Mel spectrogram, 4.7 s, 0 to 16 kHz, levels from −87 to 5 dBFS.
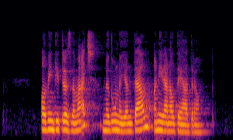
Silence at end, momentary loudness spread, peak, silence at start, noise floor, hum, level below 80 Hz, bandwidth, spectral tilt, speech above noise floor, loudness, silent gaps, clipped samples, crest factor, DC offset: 0.55 s; 9 LU; -2 dBFS; 0.85 s; -70 dBFS; none; -60 dBFS; 7.6 kHz; -8 dB/octave; 52 dB; -18 LUFS; none; under 0.1%; 16 dB; under 0.1%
